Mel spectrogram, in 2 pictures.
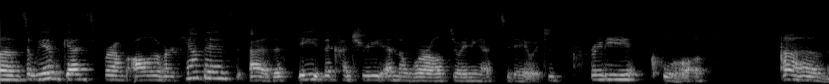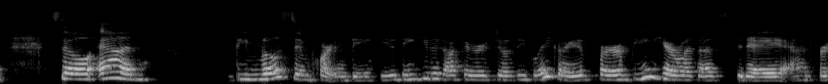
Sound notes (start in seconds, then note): none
